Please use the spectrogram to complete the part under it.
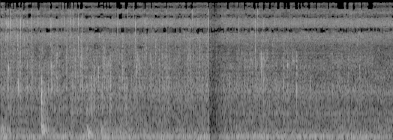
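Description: Onions sautéing in a pan for a fish curry hiss in a soft, even sizzle, with a few light stirring taps and one abrupt knock partway through, and no one speaking.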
